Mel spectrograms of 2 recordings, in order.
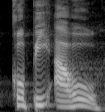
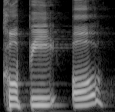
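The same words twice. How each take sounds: First: "kopi ao" ending in ah-oh; "kopi ao" with A before the O; Greek word pronunciation. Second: "Kopi o" slowly, ending in a plain O; slow "Kopi o" with a single final O; local coffee pronunciation. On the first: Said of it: "it is the Greek word kopiao". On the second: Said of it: "like kopi o". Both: Shown as a demonstration.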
